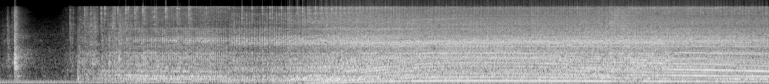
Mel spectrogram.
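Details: 1967 Evinrude 3 hp outboard, model 3706C, compression 50-55 and spark on both sides, had to be run with the choke held out. After cleaning the dirty carburetor jets it pull-starts and climbs to a steady, even two-stroke buzz unchoked: normal running.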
